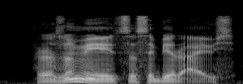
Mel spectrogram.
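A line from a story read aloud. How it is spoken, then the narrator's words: Pensive mutter. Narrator (Russian): задумчиво пробормотал Гуров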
